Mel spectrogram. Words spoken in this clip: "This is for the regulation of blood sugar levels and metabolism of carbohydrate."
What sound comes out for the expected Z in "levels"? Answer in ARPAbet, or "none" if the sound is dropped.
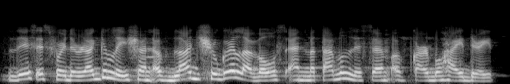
S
